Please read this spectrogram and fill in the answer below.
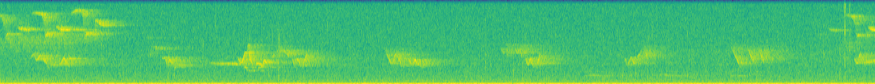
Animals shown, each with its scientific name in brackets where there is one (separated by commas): Red-eyed Vireo (Vireo olivaceus), American Crow (Corvus brachyrhynchos), Wood Thrush (Hylocichla mustelina), Blackburnian Warbler (Setophaga fusca)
